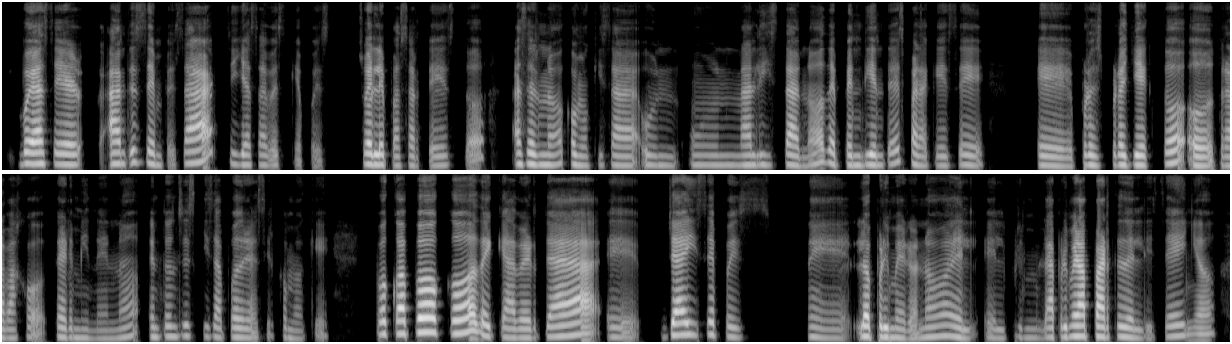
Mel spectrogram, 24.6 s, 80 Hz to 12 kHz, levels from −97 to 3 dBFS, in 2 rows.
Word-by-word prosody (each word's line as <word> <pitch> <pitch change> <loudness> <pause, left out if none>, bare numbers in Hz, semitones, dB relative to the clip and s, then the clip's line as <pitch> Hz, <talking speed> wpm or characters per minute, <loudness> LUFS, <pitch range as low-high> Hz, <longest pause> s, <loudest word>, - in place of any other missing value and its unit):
voy 220 +2 +3
a 215 - +9
hacer 205 -2 0 0.2
antes 215 +3 0
de 225 - -1
empezar, 225 - +1 0.2
si 210 -3 -12
ya 195 -1 -4
sabes 190 - -12
que, - - -20
pues, - - -24 0.3
suele 200 -1 +4
pasarte 180 0 -10
esto, 325 - -11 0.3
hacer, 210 -1 -1
¿no?, 195 +2 -4
como 185 -4 -5
quizá 185 0 -6
un 185 -2 -11
una 190 0 -8
lista 190 0 -3
¿no?, 180 +6 -5
de 215 -3 -2
pendientes 195 +4 -3
para 195 -5 -4
que 180 0 -11
ese, 185 +2 -8 0.5
eh, 175 -3 -3
pues, 190 -2 -3
proyecto 195 +3 0
o 175 -1 +1
trabajo 175 0 -9
termine, 170 -4 -8
¿no? 180 +6 -10
Entonces, 200 +2 -8
quizá 195 -3 -10
podrías 180 -1 -6
ir 230 - -22
como 165 -4 -15
que 210 - -19 0.4
poco 245 +1 0
a 255 - +8
poco, 270 - +8
de 205 +4 +1
que 190 - -10
a 175 -1 -1
ver, 175 0 -4
ya, 210 +4 +4
eh, 190 -1 -10 0.2
ya 230 +5 +5
hice, 235 +1 -1
pues, 190 -4 -10 0.6
eh, 175 -3 -10
lo 200 -1 +5
primero, 180 -3 -1
¿no? 195 +3 -4
El 185 -5 -4
el 165 -1 -13
prim 175 0 -17
la 185 +1 -2
primera 205 +2 +6
parte 200 -1 +4
del 180 -4 -1
diseño, 145 - -7
190 Hz, 155 wpm, -23 LUFS, 180-210 Hz, 0.6 s, a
